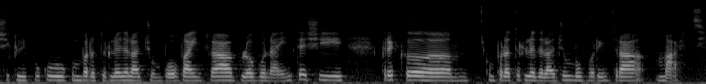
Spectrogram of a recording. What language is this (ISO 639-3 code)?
ron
